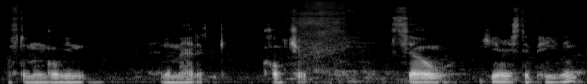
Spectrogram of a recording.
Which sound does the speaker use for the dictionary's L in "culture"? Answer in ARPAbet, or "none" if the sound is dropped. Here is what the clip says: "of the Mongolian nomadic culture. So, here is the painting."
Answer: L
